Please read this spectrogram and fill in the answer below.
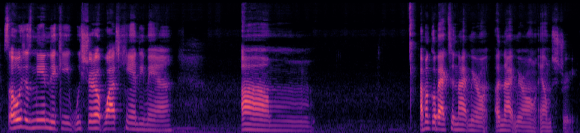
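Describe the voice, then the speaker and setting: Hoarse lady in her 40s, kinda low voice, talks slow and rambly, keeps going off on side notes. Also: darkish tone. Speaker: vlogger. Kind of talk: casual storytelling monologue.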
